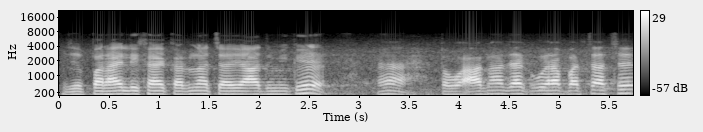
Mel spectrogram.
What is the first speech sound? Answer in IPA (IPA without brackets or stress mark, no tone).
d͡ʒ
